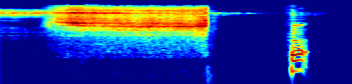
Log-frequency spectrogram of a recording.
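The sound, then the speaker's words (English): A long, steady hissing exhale made through the teeth as a breathing warm-up for singing holds evenly for about a second and a half and then cuts off. After a short silence comes a brief voiced sound. “So helping people do like a hissing sound, just literally taking a big breath and”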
